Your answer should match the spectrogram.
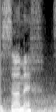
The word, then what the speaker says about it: ס: So sámekh sounds like S, as in Sierra.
